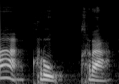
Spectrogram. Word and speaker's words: ขรุขระ: คะ ต่อ มา ค่ะ คำ ว่า ขรุขระ ขรุขระ นะ คะ ขรุขระ พยัญชนะ ต้น ก็ คือ ข ไข่ แล้ว ก็ ร เรือ นั่น เอง ค่ะ ต่อ มา ค่ะ คำ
